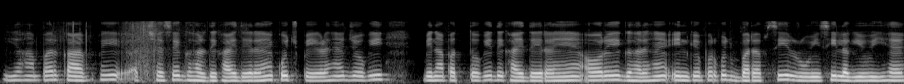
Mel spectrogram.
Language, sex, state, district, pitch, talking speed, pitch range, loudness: Hindi, female, Himachal Pradesh, Shimla, 190 Hz, 240 wpm, 180-200 Hz, -15 LUFS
